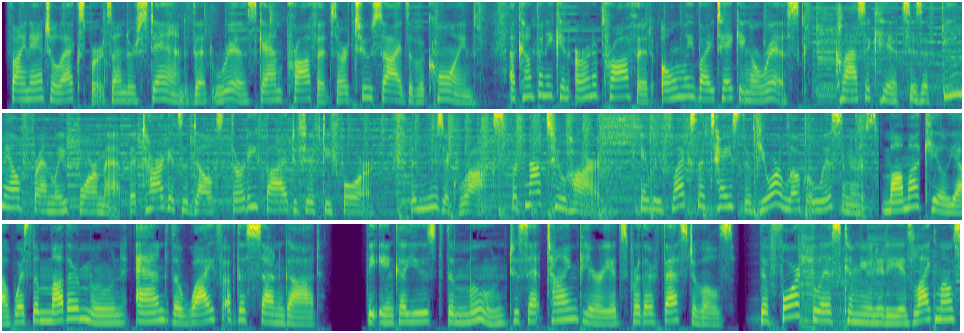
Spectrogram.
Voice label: narration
